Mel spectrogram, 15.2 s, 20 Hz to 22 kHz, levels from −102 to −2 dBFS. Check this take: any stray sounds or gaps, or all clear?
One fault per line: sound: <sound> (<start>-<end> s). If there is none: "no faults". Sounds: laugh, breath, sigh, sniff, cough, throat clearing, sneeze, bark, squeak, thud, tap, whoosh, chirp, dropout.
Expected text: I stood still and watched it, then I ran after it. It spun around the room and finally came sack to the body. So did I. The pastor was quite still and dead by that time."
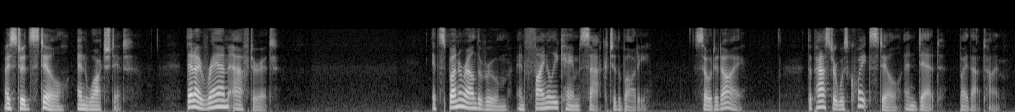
no faults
